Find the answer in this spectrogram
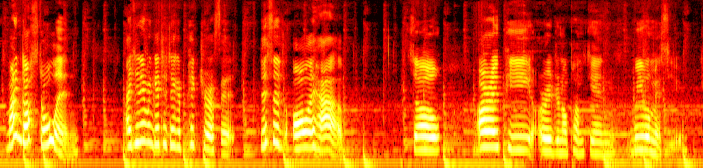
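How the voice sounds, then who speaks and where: With music in the background, a high-voiced woman talks at a moderate pace, her pitch swinging very widely and her loudness in big swings, with long, frequent pauses. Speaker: hobby painter. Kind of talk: casual craft video voiceover.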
